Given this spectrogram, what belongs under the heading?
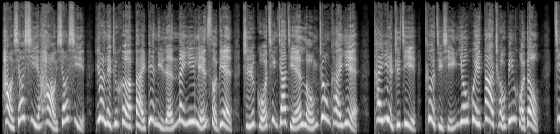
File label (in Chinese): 女 促销, 国语女声配音; 百变内衣成品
